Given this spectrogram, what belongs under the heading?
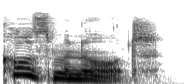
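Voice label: "cosmonaut", British English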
